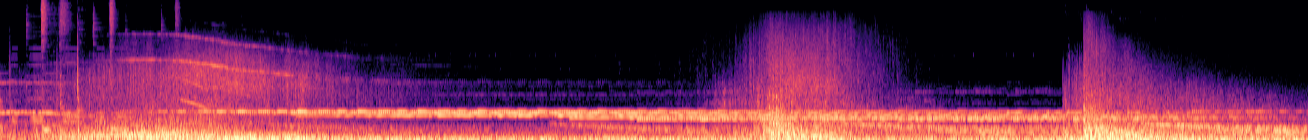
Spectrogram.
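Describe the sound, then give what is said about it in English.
A spaceship's main engine explodes: a heavy, continuous rumble with steady humming tones and falling metallic whines, broken by two loud, harsh bursts of blast noise, with no voices. “What you just heard was a main engine vaporizing itself and anyone near it”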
